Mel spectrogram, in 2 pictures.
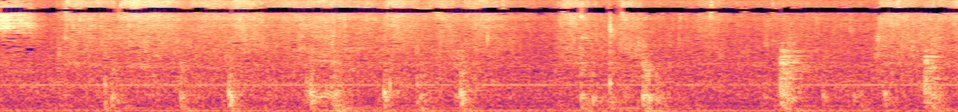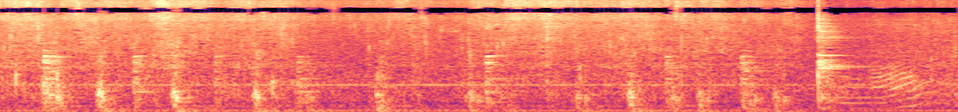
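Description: Onions, green chillies and spices frying in hot oil, with a spatula stirring and scraping against the pot in quick, frequent strokes over a steady sizzle.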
